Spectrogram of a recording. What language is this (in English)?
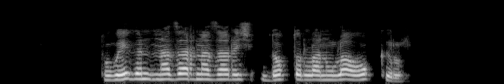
Mari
